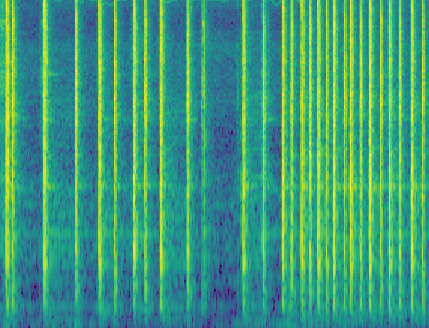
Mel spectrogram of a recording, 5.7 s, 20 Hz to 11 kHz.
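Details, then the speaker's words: 1950 Chrysler DeSoto flathead six, 6-volt positive-ground system, key-start attempt: sharp dry clicks about four a second, speeding up, no cranking; unclear whether the starter or low voltage is at fault; starter clicking. "okay we got clicks more than nothing do I dare try and boost it on 12 and see if it spins"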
